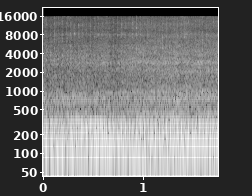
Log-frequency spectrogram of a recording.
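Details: Honda XRM 125 two days after an engine overhaul: fast, rough idle with a rapid tapping knock riding on the low engine beat inside the rebuilt engine.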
